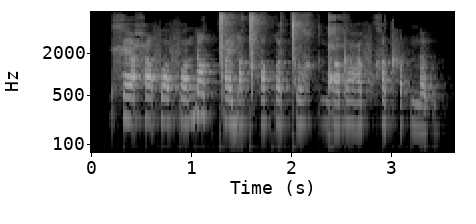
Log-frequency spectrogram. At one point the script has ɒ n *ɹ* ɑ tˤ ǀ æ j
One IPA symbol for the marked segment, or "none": j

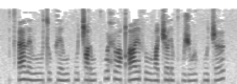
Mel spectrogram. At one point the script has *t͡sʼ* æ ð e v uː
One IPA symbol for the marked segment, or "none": t͡sʼ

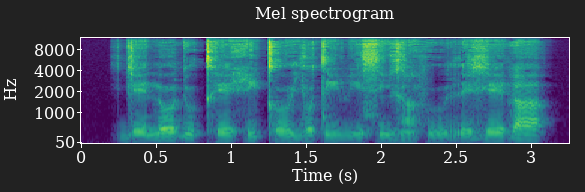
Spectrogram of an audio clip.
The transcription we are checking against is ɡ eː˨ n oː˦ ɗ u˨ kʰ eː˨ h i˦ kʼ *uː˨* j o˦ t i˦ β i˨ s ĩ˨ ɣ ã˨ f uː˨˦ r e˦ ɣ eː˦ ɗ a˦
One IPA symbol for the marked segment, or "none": oː˨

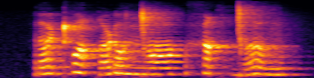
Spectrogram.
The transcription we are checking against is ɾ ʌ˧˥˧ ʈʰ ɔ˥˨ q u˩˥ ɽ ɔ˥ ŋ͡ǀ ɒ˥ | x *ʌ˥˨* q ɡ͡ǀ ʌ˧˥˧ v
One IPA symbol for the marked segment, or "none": ʌ˥˨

